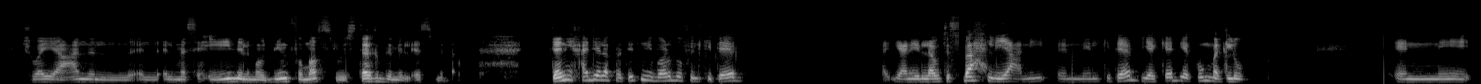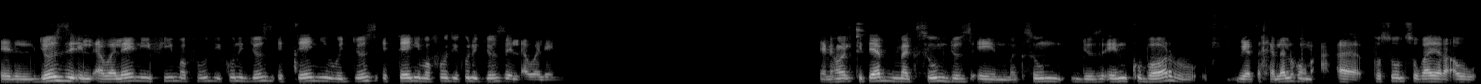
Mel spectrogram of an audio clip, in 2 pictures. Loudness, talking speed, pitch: -30 LUFS, 105 wpm, 155 Hz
